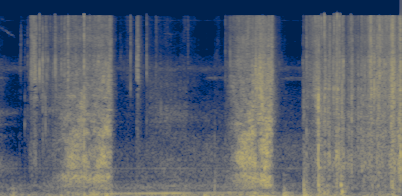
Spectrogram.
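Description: Plastic poly mailer bag being slit with a utility knife and torn open by hand, the plastic crinkling and tearing in several uneven bursts.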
